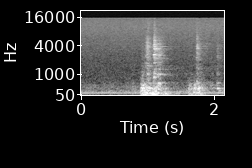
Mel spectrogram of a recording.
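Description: A person landing on a bed: a heavy thump about a second in, followed by a couple of smaller knocks as the body and bed frame settle, over a steady low hum.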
